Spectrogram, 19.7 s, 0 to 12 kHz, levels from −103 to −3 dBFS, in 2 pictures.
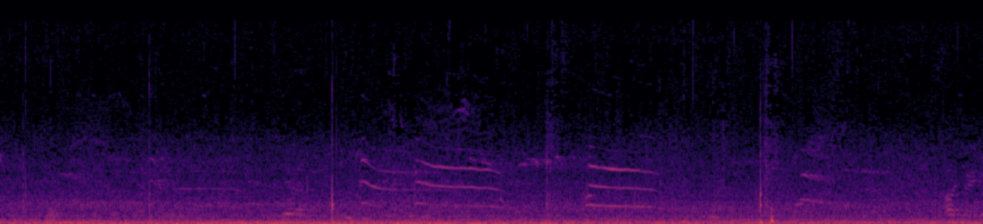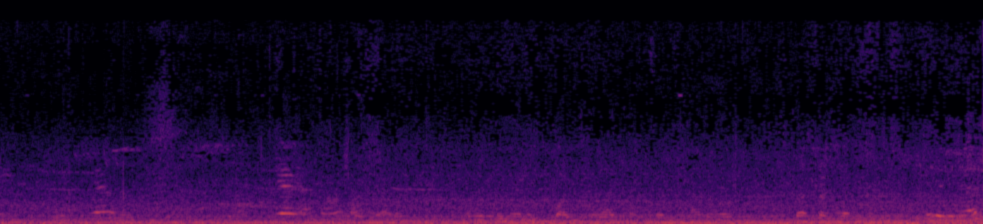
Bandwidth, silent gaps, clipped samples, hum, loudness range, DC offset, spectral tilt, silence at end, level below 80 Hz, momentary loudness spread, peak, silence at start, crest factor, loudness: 11 kHz; none; under 0.1%; none; 2 LU; under 0.1%; -6.5 dB/octave; 0 s; -60 dBFS; 5 LU; -34 dBFS; 0 s; 22 dB; -57 LUFS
